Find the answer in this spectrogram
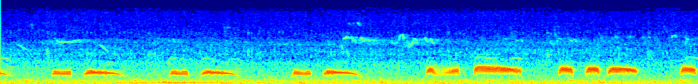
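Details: Spotted dove in a lure singing contest: paired coos with a downward-sliding second note, then louder flat triplets of coos, as if two birds trade phrases; faint higher bird chirps.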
